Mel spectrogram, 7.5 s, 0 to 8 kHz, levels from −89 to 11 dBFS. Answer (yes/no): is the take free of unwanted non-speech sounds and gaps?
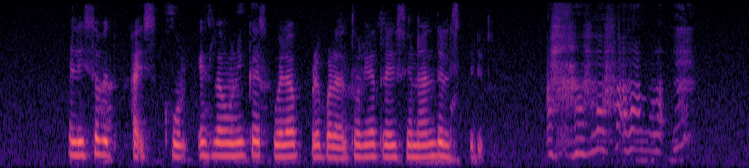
no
